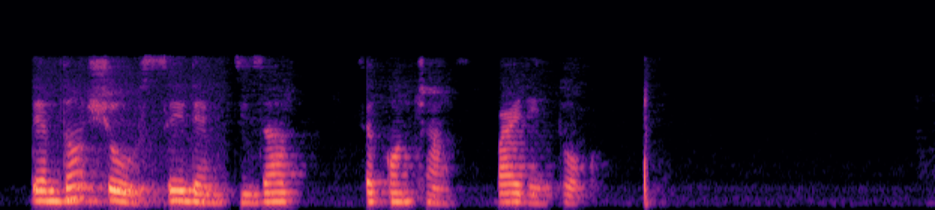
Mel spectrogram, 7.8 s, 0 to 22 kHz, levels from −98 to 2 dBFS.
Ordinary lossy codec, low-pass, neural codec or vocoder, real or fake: none; 7.2 kHz; none; real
